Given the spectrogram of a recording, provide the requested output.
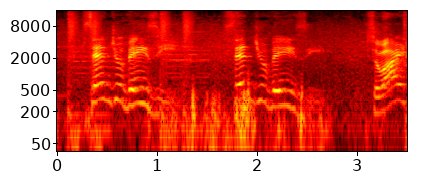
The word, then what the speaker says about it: Sangiovese: So, Sangiovese. Sangiovese. And go try one tonight. Really work on that pronunciation.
